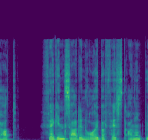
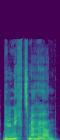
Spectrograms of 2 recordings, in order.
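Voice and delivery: higher, louder furious yell; raging; 5 semitones higher, 5 dB louder than usual. A narrator's reading. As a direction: refuse to hear another word. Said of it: "tobte Sykes".

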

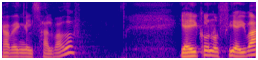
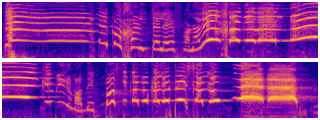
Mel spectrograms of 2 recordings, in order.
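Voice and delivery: put-on shrieking high, slow and loud like a jealous boyfriend; 8 dB louder, slower than usual. Jealous boyfriend screeching when he grabs her phone, shrill high yell. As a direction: screech it out, dragging each word high and loud.

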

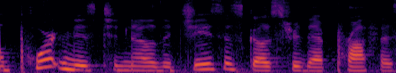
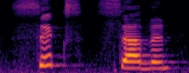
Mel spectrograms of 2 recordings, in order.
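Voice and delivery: ordinary talk

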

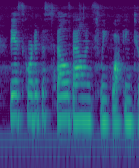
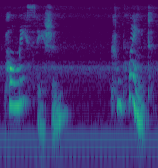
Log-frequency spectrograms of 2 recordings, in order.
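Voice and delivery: dreamy murmur; 10 semitones higher, slower than usual. A narrator's reading. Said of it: "murmured Toad dreamily".

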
